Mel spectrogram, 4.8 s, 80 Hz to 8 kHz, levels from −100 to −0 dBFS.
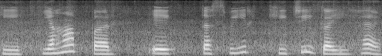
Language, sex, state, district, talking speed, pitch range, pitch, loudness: Hindi, female, Madhya Pradesh, Dhar, 100 wpm, 205-290 Hz, 225 Hz, -17 LUFS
